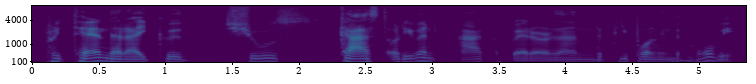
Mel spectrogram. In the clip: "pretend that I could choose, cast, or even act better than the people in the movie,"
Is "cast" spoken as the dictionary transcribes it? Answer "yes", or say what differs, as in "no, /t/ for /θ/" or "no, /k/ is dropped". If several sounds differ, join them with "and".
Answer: yes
